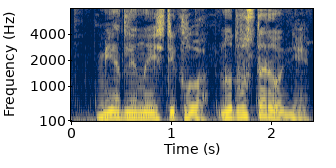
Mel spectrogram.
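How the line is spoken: Soft. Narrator (Russian): сказал я мягко

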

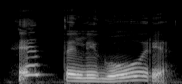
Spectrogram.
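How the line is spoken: Neighbor laughing. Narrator (Russian): рассмеялась соседка

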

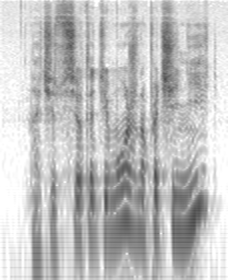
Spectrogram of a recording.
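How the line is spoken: Joyful question. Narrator (Russian): радостно спросил Пашка

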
